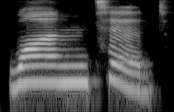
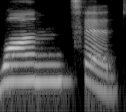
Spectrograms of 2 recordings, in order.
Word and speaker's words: wanted: painted wanted traveled started can you see how it has two sounds so how would I know it ends in a t usually the ones that end in a t one and then you have to put the te d as another sound wanted okay traveled um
